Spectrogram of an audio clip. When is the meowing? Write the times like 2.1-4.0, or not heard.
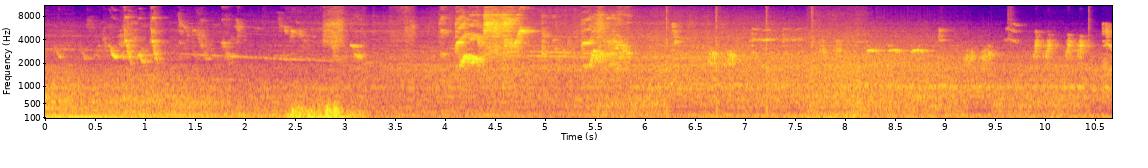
7.6-8.2.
